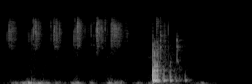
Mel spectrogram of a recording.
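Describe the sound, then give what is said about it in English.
Dice rattle in a cup with about six quick, clicky shakes, then spill out in a louder clatter that tumbles briefly and settles into silence. “Let's just hope the dice aren't crappy.”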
